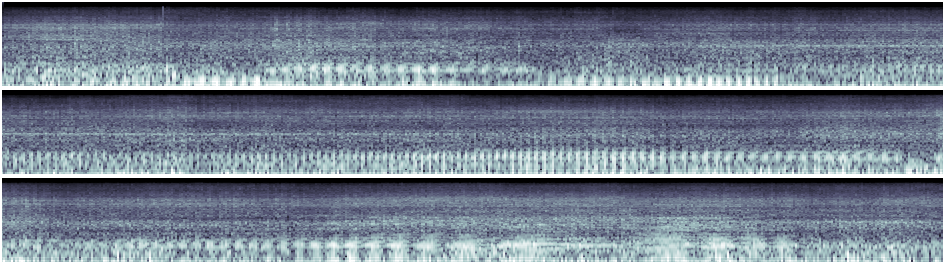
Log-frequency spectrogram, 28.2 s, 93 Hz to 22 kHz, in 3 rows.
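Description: KTM RC 200's single-cylinder engine running hard at highway speed. Its pitch drifts, dips briefly about two-thirds of the way through, then climbs steadily near the end as the bike pulls harder.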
